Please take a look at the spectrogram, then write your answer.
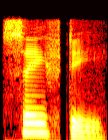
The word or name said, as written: safety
